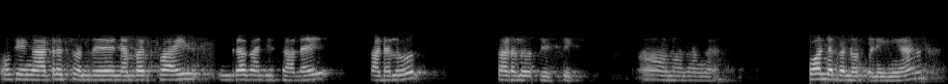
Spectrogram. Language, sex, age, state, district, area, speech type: Tamil, female, 45-60, Tamil Nadu, Cuddalore, rural, conversation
